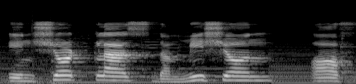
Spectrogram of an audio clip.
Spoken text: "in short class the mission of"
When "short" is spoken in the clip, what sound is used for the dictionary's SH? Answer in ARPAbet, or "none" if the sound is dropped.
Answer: SH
